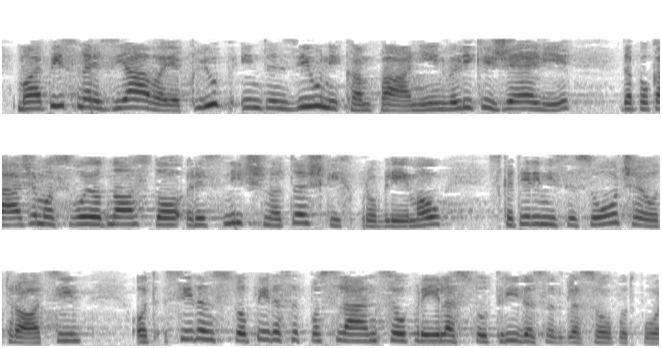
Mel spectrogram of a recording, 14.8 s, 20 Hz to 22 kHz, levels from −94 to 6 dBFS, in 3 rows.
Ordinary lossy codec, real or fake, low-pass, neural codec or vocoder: MP3, 24 kbps; fake; 5.4 kHz; codec, 16 kHz, 16 kbps, FreqCodec, larger model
